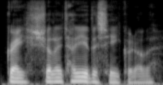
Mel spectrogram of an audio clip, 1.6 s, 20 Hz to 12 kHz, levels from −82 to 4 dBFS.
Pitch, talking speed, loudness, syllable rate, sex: 110 Hz, 330 wpm, -19 LUFS, 7.5 syllables/s, male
